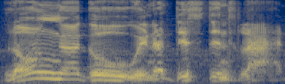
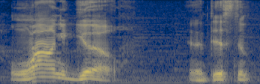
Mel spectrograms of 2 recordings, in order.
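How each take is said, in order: First: "Long ago" gets heavy emphasis, like Aku. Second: "Long ago" is said plainly, without heavy emphasis.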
